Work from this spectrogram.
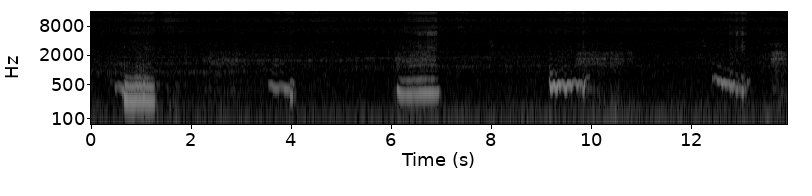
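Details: Sleeping black domestic cat, said to have had a poorly clear nose since birth, snoring like a person: short nasal, tonal wheezing snores of about half a second, repeated every three seconds or so in a quiet small room.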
